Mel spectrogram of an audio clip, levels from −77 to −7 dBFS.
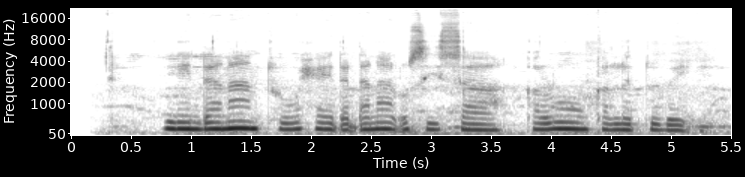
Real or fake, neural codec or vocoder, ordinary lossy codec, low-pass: real; none; none; none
